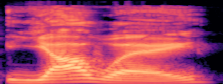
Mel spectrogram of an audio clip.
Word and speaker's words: Yahweh: tetragrammaton, it's the YHWH, which is typically pronounced Yahweh, or in the English version, we would refer to as Jehovah or Jehovah. The J is typically pronounced with a H sound.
